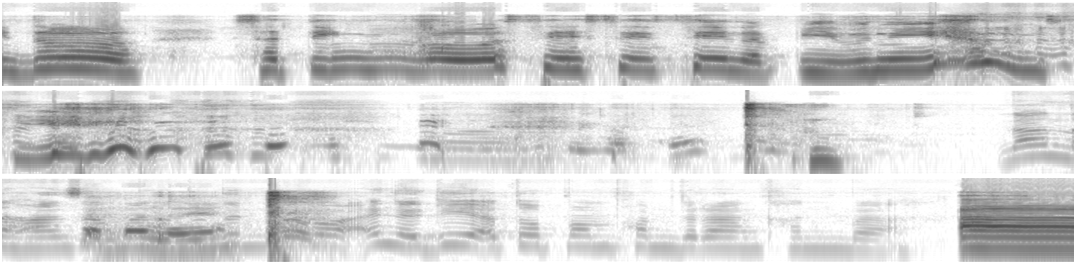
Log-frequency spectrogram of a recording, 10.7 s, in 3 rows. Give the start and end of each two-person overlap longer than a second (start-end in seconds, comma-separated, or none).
none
